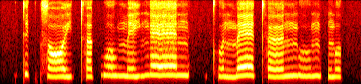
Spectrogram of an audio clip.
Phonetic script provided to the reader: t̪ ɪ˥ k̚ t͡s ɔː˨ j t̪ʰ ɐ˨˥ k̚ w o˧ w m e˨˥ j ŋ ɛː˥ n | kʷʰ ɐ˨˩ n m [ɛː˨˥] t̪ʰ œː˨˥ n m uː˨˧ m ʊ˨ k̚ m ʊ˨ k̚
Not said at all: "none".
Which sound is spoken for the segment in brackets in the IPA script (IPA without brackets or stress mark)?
ɛː˧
